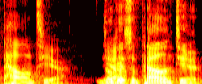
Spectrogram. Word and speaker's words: Palantir: i rejected but it's they've told me it's pronounced palantir okay so palantir right they have uh so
